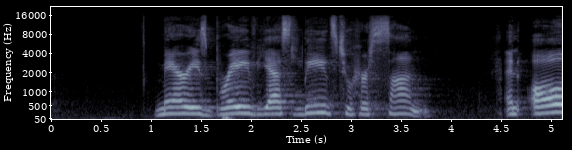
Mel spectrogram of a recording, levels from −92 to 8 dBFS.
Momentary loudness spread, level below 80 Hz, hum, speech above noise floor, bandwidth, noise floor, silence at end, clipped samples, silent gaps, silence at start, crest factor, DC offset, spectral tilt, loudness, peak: 11 LU; -56 dBFS; none; 43 dB; 16 kHz; -73 dBFS; 0 s; under 0.1%; none; 1.05 s; 18 dB; under 0.1%; -3 dB/octave; -31 LUFS; -16 dBFS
